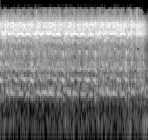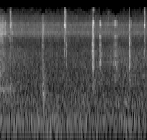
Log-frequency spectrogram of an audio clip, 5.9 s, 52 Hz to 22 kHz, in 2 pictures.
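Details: 2002 Nissan Altima after battery change: starter spins the engine steadily for about three seconds but it never catches; cranks but won't start, cause unknown.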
